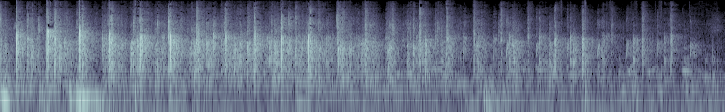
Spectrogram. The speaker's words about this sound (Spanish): Un aplauso a nosotros.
